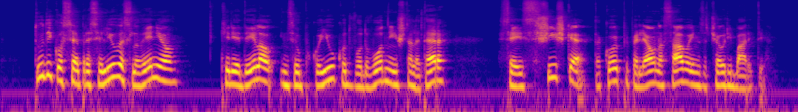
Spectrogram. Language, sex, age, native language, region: Slovenian, male, 18-29, Slovenian, Drava region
